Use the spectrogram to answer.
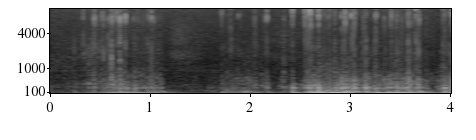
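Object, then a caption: Foam microphone windscreen covered with plastic rhinestones. Long nails tap and scratch over the colorful plastic rhinestones covering a foam microphone windscreen, making close, muffled clicks and scrapes. The sound is dominated by a deep low rumble that swells louder in the second half, with brief bright ticks from the studs.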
